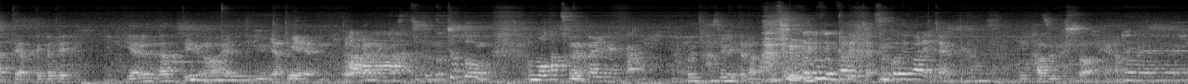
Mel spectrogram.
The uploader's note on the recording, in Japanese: 今回カラオケボックスでの録音のため、音質的に聞き苦しい点が多々ございます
